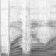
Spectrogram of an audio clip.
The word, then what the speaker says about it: Baudville: So give me a little bit about mission and purpose for Baudville. Am I saying that correctly? – That is correct. So Baudville, I usually describe as the world's best employee recognition company.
